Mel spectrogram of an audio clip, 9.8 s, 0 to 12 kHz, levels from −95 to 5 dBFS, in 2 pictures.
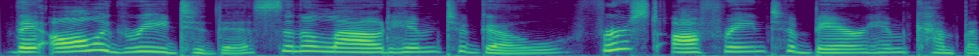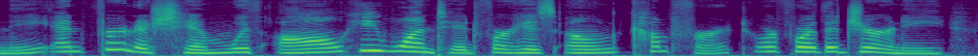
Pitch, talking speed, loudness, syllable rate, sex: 240 Hz, 190 wpm, -18 LUFS, 4.5 syllables/s, female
